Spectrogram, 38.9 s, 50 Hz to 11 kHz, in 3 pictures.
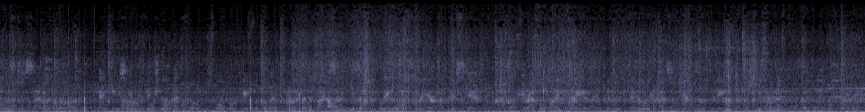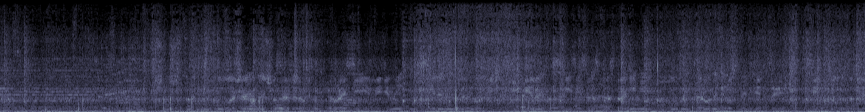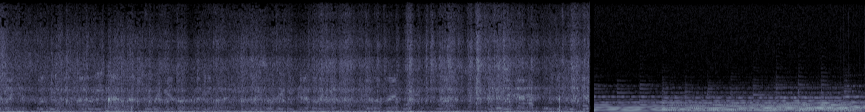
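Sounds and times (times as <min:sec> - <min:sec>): train wheels rumbling on rails: 0:00.0 - 0:34.8.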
